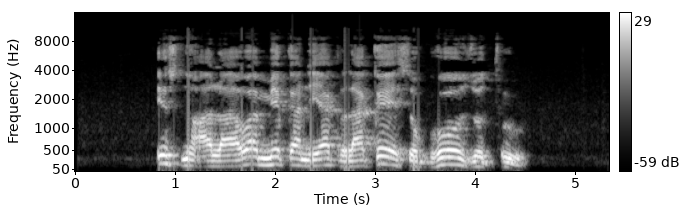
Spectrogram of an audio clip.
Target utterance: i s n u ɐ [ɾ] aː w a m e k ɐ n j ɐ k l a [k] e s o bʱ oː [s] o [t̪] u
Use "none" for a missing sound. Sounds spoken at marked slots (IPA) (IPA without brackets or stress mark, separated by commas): l, k, z, t̪ʰ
